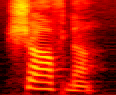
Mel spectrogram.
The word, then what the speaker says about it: Samhain: It is the season of, it's spelt Samhain, but it's actually pronounced in Celtic Irish, Shavna.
